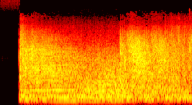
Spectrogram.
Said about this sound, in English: Well, our next topic directly related to Boba. Everyone's new favorite, the seismic charge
